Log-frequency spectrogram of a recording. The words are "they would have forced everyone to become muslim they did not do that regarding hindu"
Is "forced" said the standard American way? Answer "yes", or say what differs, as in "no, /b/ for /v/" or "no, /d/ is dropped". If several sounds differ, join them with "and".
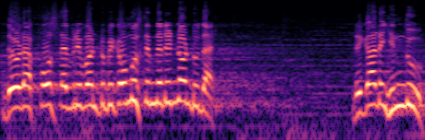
yes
